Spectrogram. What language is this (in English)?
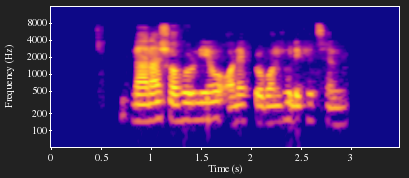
Bangla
